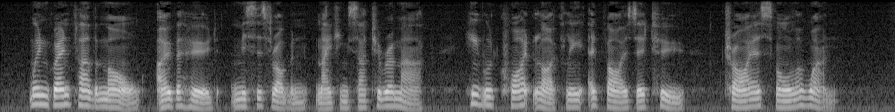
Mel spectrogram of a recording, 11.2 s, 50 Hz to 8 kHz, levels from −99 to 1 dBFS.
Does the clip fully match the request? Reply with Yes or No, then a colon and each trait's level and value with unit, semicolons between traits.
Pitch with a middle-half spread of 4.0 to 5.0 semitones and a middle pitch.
Yes: average, 4.4 semitones; medium, 145 Hz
